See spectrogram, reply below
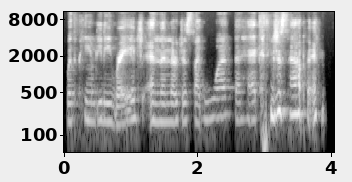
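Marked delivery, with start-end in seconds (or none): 2.1-3.9 loud, slow, laughing disbelief; bewildered partner, laughing it out; baffled. Retold or imitated. Partner baffled after PMDD outburst.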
